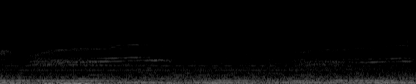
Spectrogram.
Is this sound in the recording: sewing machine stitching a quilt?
no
